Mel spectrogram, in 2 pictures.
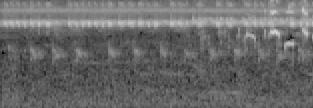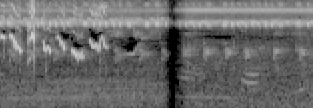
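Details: Ciak phrase of a kecial kuning (Yellow-bellied prinia), made as a tutor recording for captive birds: a rapid burst of high, twisting chirps in the middle of the clip, set against steady ticking and a high insect whine.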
